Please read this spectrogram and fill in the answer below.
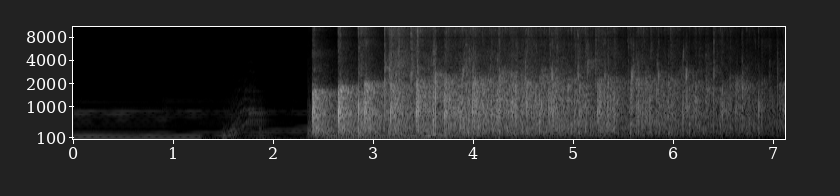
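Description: The last sustained tones of an electric bass piece run through a Max patch die away in the first second or so. A little over two seconds in, an audience breaks into applause, which slowly tails off.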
